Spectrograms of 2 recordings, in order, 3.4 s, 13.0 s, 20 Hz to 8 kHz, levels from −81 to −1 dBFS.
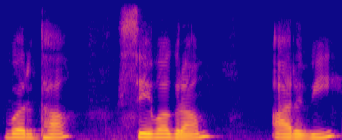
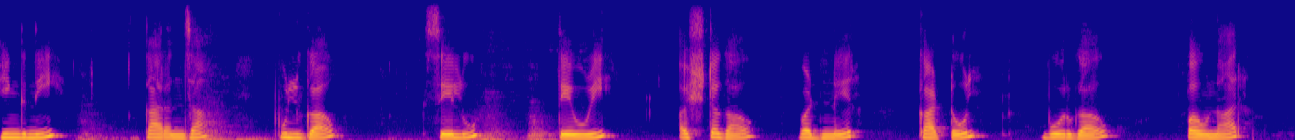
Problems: none marked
